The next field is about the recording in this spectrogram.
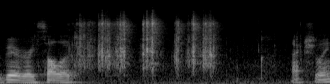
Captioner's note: cube noises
